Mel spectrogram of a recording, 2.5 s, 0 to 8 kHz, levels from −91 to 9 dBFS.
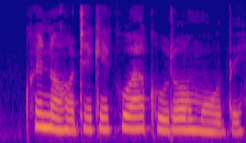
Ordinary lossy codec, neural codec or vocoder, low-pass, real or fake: MP3, 32 kbps; vocoder, 22.05 kHz, 80 mel bands, WaveNeXt; 7.2 kHz; fake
